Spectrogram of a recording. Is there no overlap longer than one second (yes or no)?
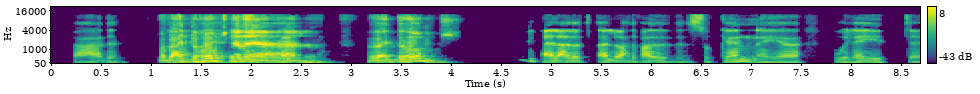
no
